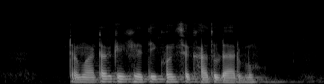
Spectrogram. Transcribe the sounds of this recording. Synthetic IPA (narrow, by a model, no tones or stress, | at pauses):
ʈɐmaːʈəɾkekʰeːt̪ikoːnsekʰaːt̪ʊɖaːɾbũː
